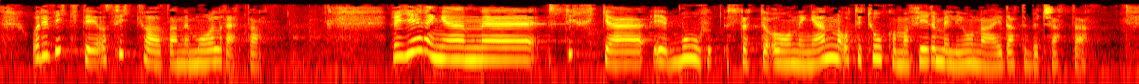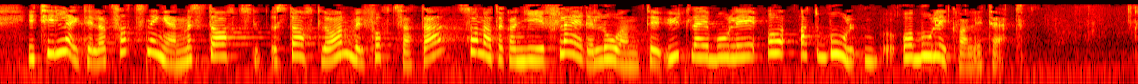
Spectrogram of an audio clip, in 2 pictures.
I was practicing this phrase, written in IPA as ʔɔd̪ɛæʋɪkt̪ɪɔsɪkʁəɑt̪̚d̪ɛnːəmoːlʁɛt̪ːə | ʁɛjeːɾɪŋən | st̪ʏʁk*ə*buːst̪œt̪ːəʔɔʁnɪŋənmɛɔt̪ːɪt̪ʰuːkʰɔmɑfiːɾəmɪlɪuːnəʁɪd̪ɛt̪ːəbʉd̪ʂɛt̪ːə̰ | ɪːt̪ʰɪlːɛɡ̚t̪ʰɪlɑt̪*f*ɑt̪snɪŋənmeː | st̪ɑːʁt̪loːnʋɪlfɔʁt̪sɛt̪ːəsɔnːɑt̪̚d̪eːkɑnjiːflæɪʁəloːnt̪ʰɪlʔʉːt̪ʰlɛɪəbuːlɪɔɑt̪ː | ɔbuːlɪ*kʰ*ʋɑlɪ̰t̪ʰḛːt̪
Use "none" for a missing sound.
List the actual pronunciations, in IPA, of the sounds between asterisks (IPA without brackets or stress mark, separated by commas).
ə, s, kʰ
